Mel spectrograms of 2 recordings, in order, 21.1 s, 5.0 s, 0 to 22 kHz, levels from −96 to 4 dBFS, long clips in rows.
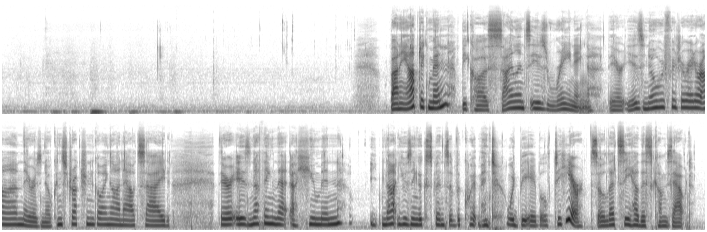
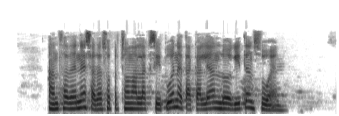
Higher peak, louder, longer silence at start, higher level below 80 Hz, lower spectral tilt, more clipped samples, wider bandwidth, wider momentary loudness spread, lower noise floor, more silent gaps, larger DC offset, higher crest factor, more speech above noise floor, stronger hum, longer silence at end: second, -4 dBFS vs 0 dBFS; second, -23 LUFS vs -11 LUFS; about the same, 0.75 s vs 0.7 s; about the same, -58 dBFS vs -56 dBFS; about the same, -5.5 dB/octave vs -4.5 dB/octave; neither; first, 14 kHz vs 7.8 kHz; first, 13 LU vs 5 LU; first, -60 dBFS vs -54 dBFS; neither; neither; first, 20 dB vs 12 dB; second, 37 dB vs 43 dB; neither; second, 0.2 s vs 0.8 s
